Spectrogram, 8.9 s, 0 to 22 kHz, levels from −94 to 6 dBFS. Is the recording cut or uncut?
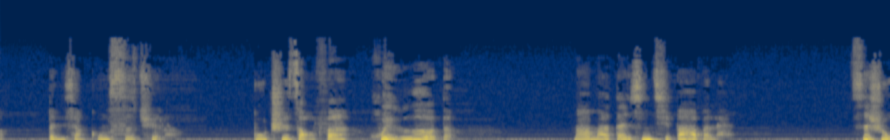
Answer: uncut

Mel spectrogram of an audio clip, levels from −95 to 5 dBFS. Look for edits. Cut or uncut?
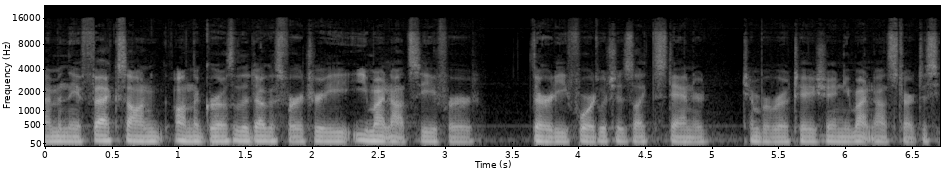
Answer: cut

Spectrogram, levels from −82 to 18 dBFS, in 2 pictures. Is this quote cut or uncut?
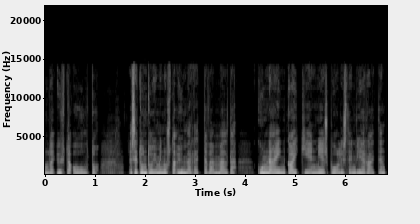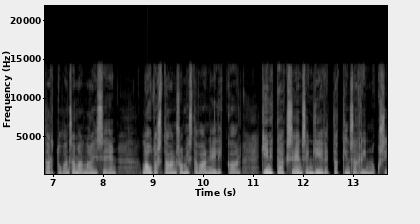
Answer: uncut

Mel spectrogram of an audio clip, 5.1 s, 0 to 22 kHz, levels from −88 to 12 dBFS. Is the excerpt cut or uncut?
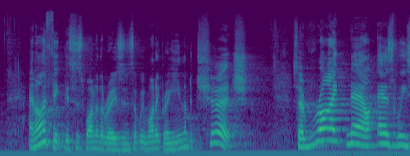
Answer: cut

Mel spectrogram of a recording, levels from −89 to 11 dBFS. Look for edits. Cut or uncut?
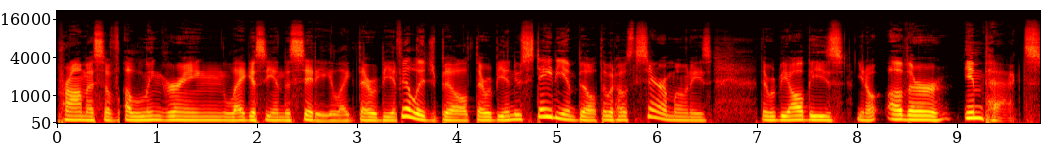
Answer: cut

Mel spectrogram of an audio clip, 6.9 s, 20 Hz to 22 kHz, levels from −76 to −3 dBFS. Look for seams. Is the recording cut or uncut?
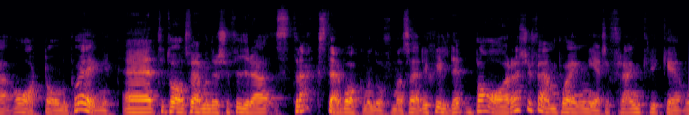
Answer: cut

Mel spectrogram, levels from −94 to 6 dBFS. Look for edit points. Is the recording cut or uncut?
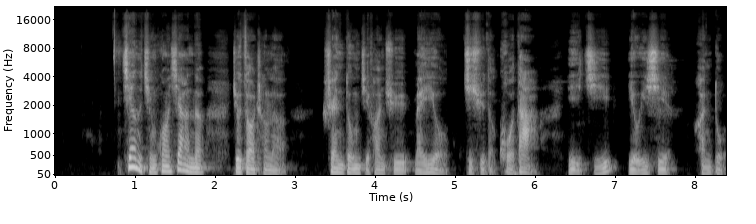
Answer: uncut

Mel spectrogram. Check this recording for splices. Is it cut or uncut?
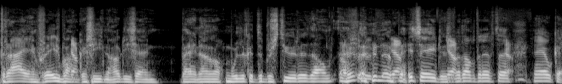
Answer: uncut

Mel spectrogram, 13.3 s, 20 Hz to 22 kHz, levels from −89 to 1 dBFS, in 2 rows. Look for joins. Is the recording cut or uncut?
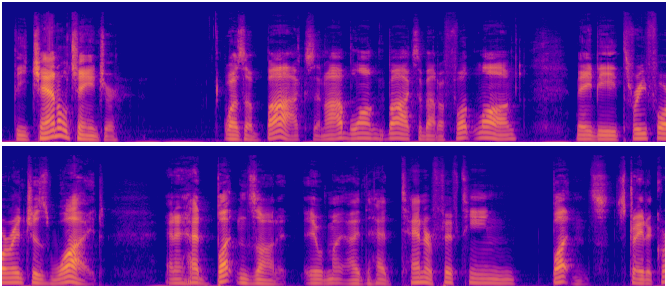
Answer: uncut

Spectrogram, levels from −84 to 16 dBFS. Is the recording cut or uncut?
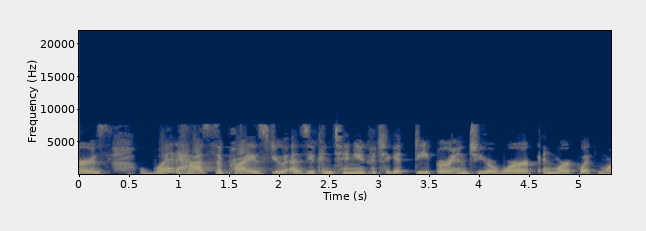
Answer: uncut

